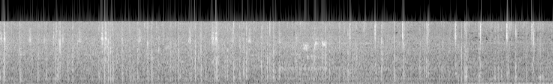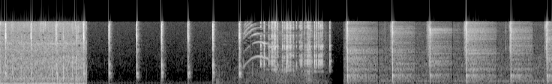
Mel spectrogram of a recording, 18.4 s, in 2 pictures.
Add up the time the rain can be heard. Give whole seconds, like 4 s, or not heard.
11 s.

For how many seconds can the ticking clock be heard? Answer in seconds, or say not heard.
18 s.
